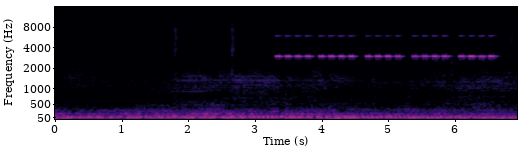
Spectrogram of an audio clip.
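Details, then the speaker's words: Laser distance measurer during a floor-to-ceiling measurement, giving rapid high-pitched beeps in short bursts over a low room rumble. This is its low-battery warning. "the reason it's beeping by the way in case you can hear it is just because it's telling me the batter is low"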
